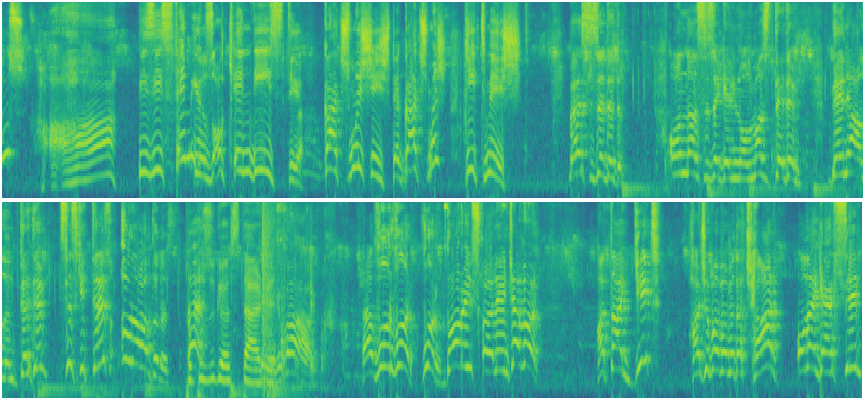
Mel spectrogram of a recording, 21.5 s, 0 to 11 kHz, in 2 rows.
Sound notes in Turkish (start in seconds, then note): 13.7 Vurma sesi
